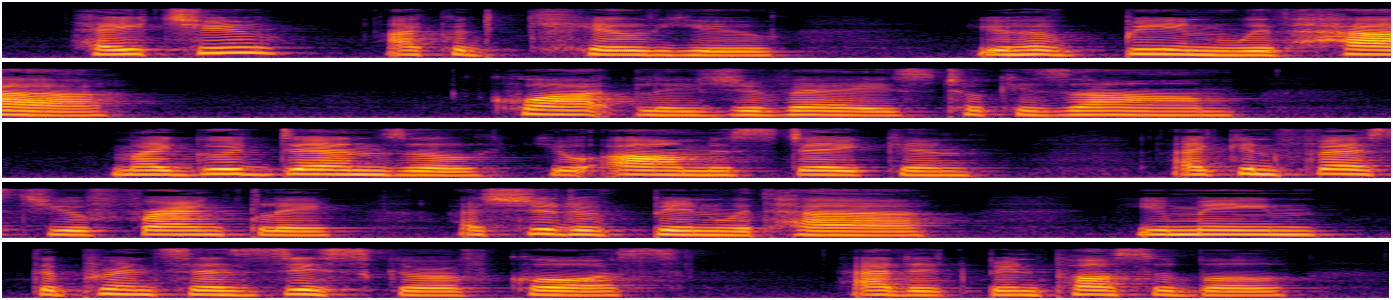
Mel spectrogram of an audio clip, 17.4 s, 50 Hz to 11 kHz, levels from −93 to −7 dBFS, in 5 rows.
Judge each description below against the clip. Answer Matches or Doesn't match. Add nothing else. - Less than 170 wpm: Matches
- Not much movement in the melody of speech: Matches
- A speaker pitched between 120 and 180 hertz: Doesn't match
